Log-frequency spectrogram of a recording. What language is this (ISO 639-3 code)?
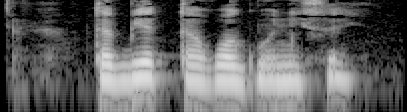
pus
